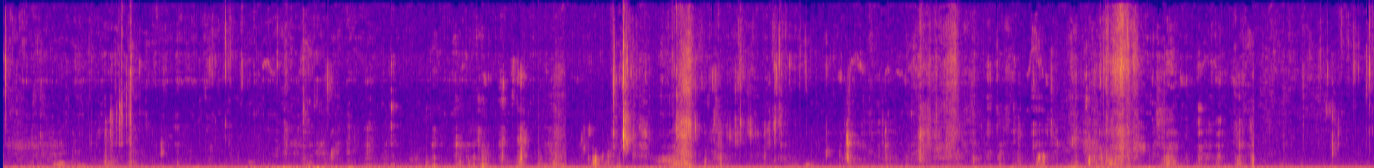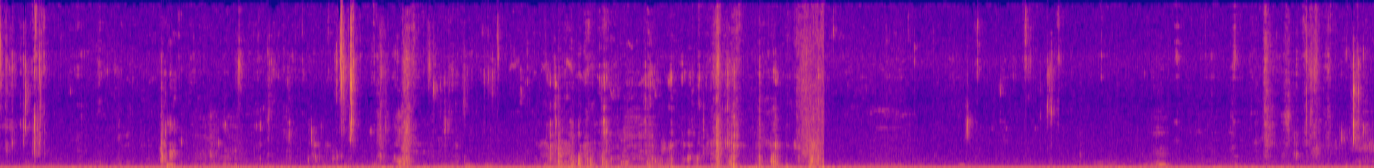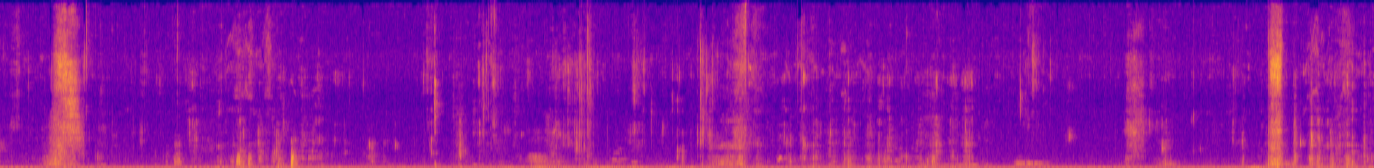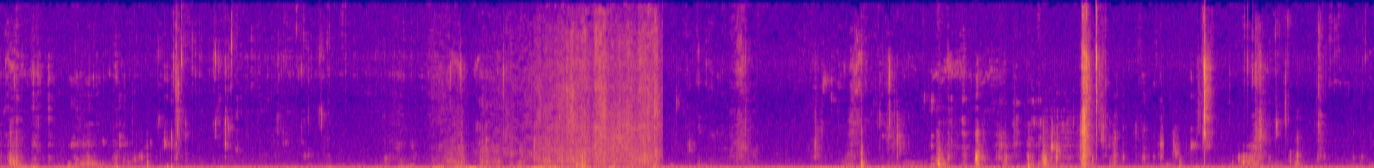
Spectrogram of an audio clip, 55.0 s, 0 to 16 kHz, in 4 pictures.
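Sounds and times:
person chewing food: 0.0 - 54.9
wet chewing clicks: 49.3 - 54.9.

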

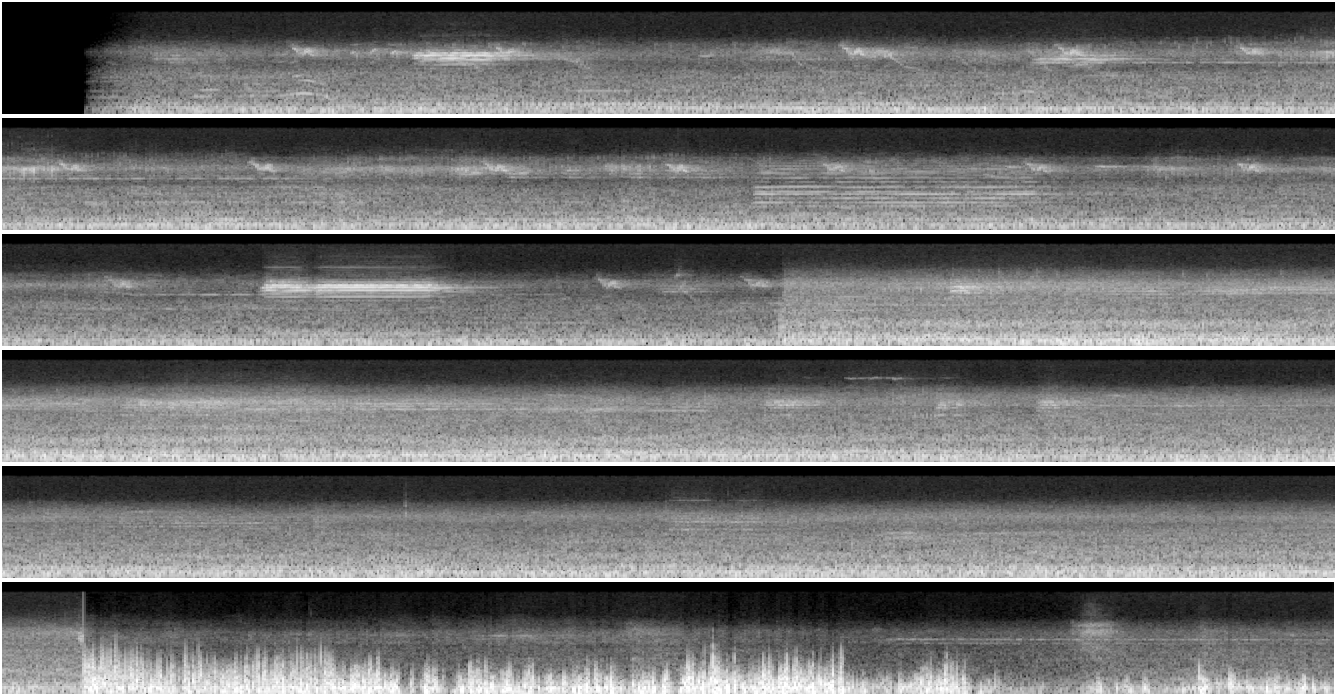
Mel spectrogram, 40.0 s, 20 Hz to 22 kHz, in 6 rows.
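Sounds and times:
city traffic rumble: 0.4 - 39.9
vehicle horns honking: 2.1 - 2.8, 10.3 - 12.0, 14.4 - 16.0, 17.3 - 26.5, 30.0 - 31.7.

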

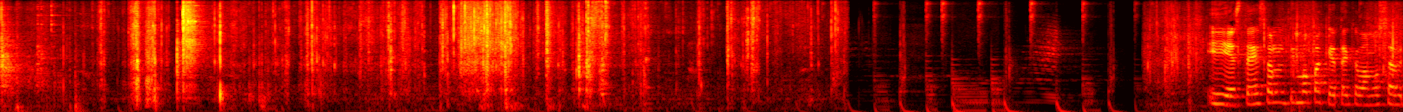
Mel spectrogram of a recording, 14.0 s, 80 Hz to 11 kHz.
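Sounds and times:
packing paper crinkling and rustling: 0.6 - 8.5, 11.4 - 14.0
packing tape being slit: 0.8 - 8.5.

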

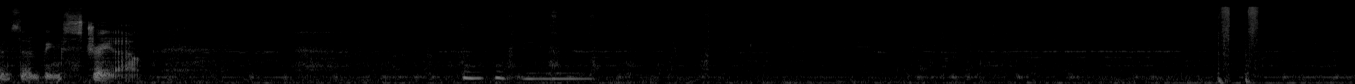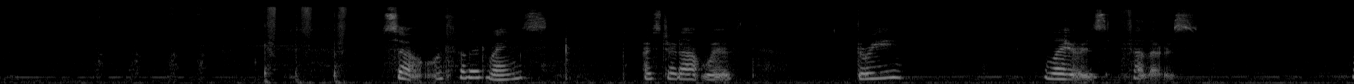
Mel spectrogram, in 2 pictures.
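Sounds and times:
pencil scratching on paper: 4.1 - 7.2, 9.0 - 12.6.

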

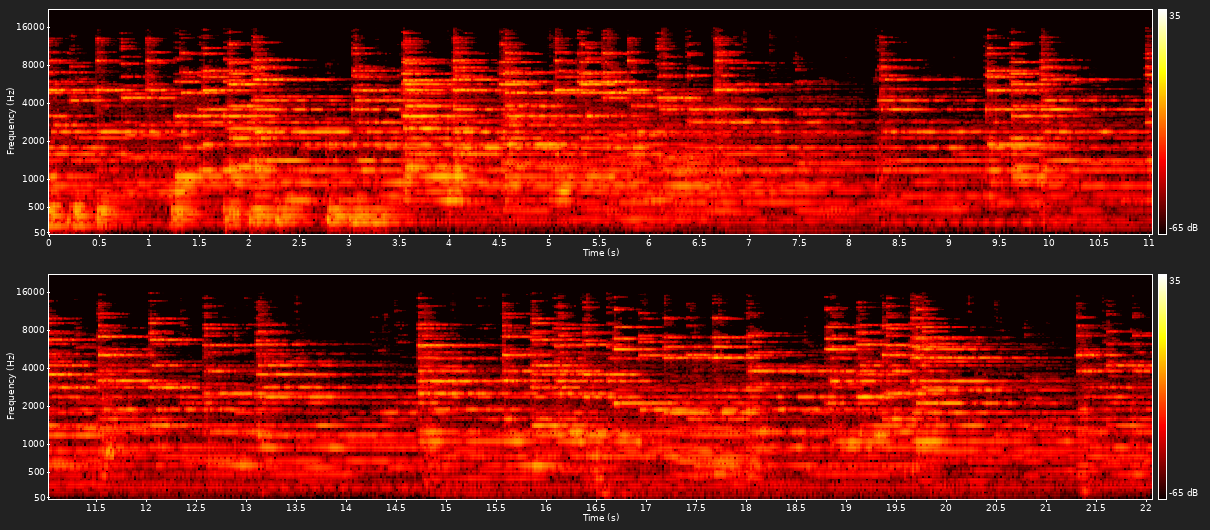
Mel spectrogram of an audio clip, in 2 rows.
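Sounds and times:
handbell chords ringing: 0.0 - 7.3, 14.7 - 22.0.

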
